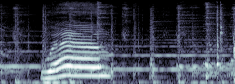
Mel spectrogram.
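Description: Cartoon background music with held notes. About half a second in comes one short voiced call from a character, rising in pitch and then held, like a quizzical "hmm?" or a cat-like meow.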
